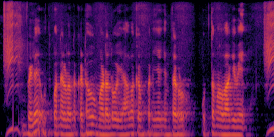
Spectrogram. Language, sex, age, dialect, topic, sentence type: Kannada, male, 25-30, Mysore Kannada, agriculture, question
